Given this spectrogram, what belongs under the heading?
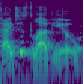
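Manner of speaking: very low, soft imitation; hushed, retold affection; tender declaration. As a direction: murmur it low to a partner. Tender speech to husband, retold.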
